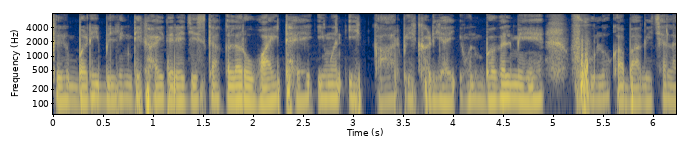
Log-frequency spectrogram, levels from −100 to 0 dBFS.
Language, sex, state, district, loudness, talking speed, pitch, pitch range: Hindi, male, Jharkhand, Garhwa, -22 LUFS, 210 wpm, 120 Hz, 115-125 Hz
